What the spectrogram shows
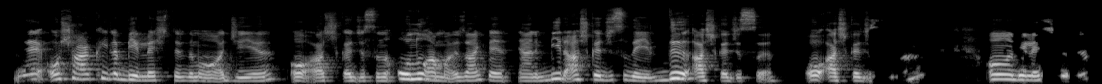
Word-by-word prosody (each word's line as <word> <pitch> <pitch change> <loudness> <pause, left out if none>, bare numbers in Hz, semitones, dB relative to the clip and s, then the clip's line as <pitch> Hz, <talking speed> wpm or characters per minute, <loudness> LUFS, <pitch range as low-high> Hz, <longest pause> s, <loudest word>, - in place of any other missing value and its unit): ve 455 +3 -4
o 240 - +1
şarkıyla 245 0 -1
birleştirdim 185 -3 -1
o 150 -2 -2
acıyı, 165 +6 -3
o 175 0 0
aşk 165 0 -5
acısını. 170 0 -3
Onu 250 -1 +6
ama 180 -4 -1
özellikle 175 0 -2
yani 165 +5 -4
bir 265 -1 +1
aşk 225 0 -5
acısı 205 0 -1
değil, 165 -2 0
The 275 -2 +8
aşk 180 -1 -1
acısı. 155 +2 -6 0.3
O 205 -2 +2
aşk 180 -1 -1
acısını. 340 - -6 0.9
Onu 230 -2 +4
birleştirdim. 400 - 0
185 Hz, 135 wpm, -20 LUFS, 170-235 Hz, 0.9 s, The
